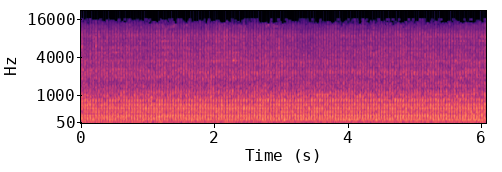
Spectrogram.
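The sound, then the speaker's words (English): A jackhammer pounds away in rapid, unbroken bursts, loud, its harsh mechanical rattle filling the whole stretch with no pauses and no voices. “There was a jackhammer going on.”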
